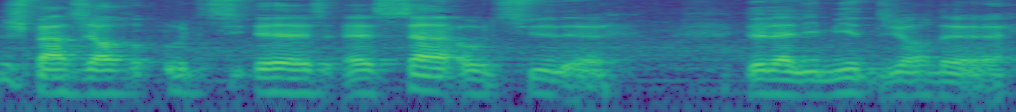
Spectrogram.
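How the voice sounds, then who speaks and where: A man speaks in a fairly low voice at a fairly slow pace. His intonation is monotone and flat. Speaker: YouTuber. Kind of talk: casual storytelling. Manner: loud.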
